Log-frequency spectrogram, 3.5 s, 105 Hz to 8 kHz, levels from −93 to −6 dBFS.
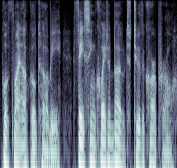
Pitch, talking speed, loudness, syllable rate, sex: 95 Hz, 170 wpm, -20 LUFS, 5.2 syllables/s, male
